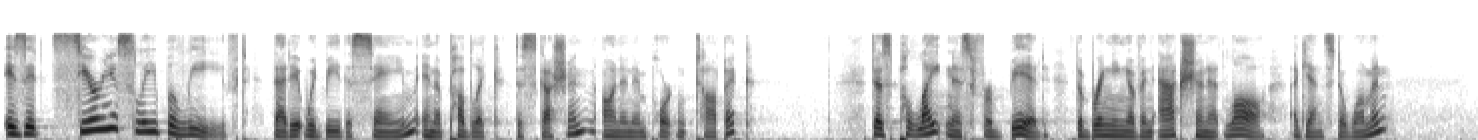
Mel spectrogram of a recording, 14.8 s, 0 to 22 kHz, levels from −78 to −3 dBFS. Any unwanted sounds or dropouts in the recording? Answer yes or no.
no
